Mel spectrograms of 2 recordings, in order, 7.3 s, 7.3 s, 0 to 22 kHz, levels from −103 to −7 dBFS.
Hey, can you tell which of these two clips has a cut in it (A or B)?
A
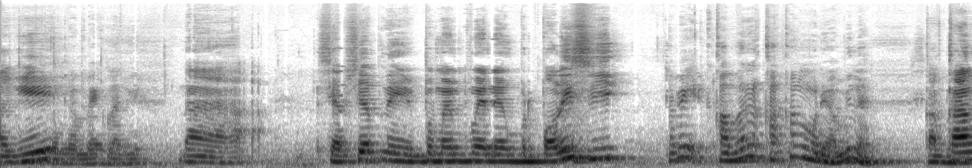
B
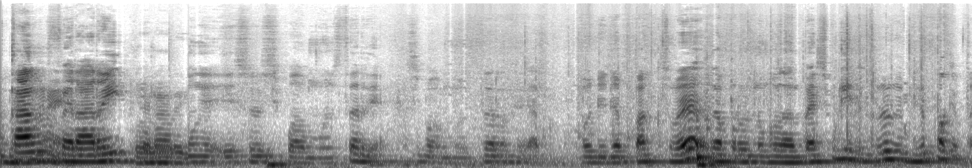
B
